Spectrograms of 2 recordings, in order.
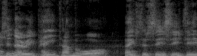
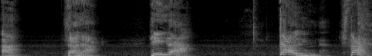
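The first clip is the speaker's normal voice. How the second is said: very high, drawn-out, all-out put-on karate cries; 11 semitones higher, 4 dB louder than usual. Speaker follows a prompt to do fake karate using only the voice, all-out fake karate shouts. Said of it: "all-out fake karate using your voice".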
